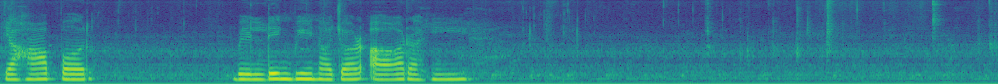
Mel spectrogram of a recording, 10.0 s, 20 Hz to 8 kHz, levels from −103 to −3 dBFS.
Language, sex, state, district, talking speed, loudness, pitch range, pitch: Hindi, female, Rajasthan, Jaipur, 50 wpm, -16 LUFS, 185-195 Hz, 190 Hz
